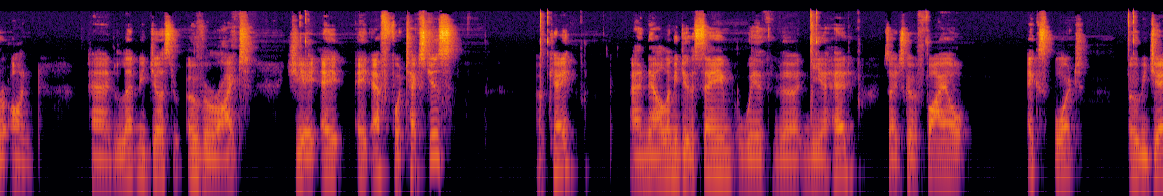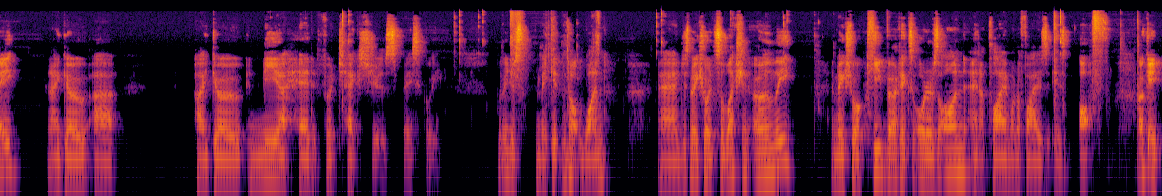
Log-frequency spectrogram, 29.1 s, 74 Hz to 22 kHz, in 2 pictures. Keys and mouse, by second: 10.0 click, 11.6-14.2 drag.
